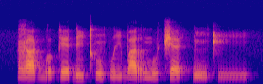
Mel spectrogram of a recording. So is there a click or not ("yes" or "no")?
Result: no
